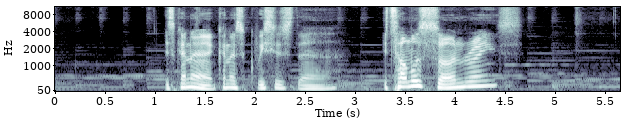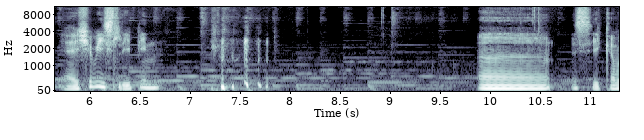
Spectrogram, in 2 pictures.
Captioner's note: laughter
